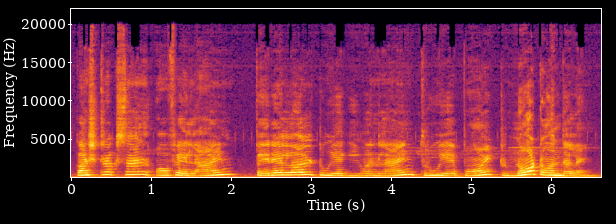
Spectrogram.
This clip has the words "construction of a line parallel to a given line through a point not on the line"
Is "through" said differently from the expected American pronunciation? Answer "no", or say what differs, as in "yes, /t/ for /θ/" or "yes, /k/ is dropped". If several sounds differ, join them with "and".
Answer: yes, /t/ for /θ/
